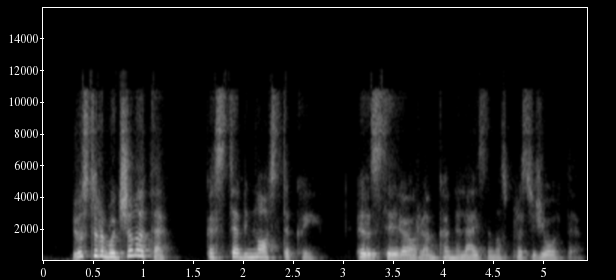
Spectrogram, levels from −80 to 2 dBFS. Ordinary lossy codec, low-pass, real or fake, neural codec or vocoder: Opus, 24 kbps; 10.8 kHz; fake; codec, 16 kHz in and 24 kHz out, 0.6 kbps, FocalCodec, streaming, 2048 codes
